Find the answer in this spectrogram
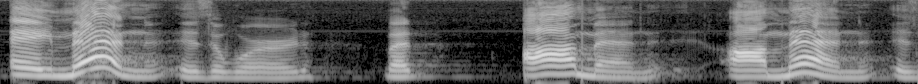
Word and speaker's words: amen: the word is pronounced amen amen right and the stress is on the ah right not the men amen so the word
